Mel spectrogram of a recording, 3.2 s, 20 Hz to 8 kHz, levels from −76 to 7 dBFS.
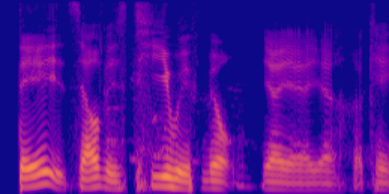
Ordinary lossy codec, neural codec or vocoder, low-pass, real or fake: none; none; none; real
